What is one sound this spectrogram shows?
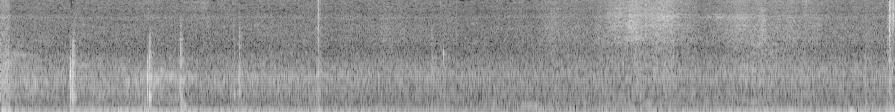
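A bee smoker's bellows puff air.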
